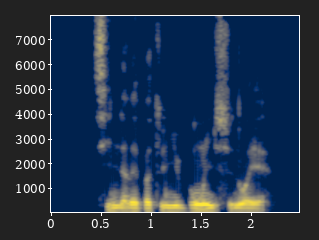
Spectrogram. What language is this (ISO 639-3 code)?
fra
